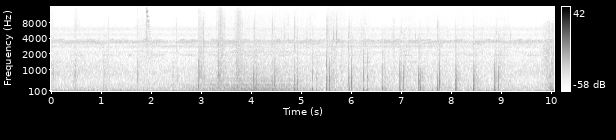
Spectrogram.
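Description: Footsteps tap on pavement.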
